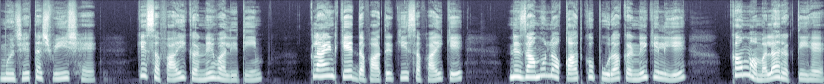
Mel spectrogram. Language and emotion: Urdu, fearful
